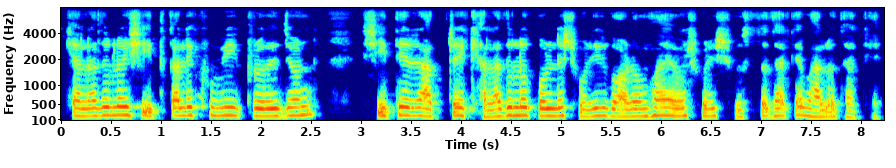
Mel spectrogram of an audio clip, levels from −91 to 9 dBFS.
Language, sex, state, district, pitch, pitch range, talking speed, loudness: Bengali, female, West Bengal, Jhargram, 200 Hz, 190-210 Hz, 125 wpm, -15 LUFS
